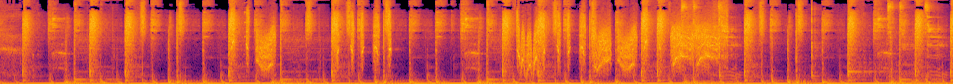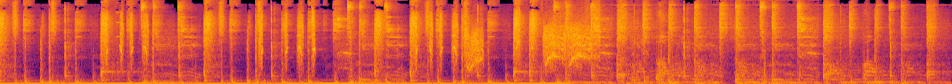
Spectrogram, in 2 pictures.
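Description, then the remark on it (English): Loud, driving instrumental music in the style of video game music, with a pulsing bass line and busy, rapid percussion, playing continuously before thinning out near the end. No voices. “So stick around, listen to this great video game music.”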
